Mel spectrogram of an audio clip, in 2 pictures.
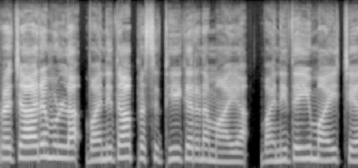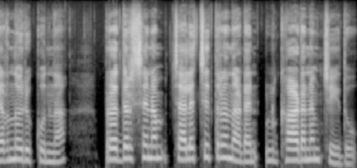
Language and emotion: Malayalam, neutral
